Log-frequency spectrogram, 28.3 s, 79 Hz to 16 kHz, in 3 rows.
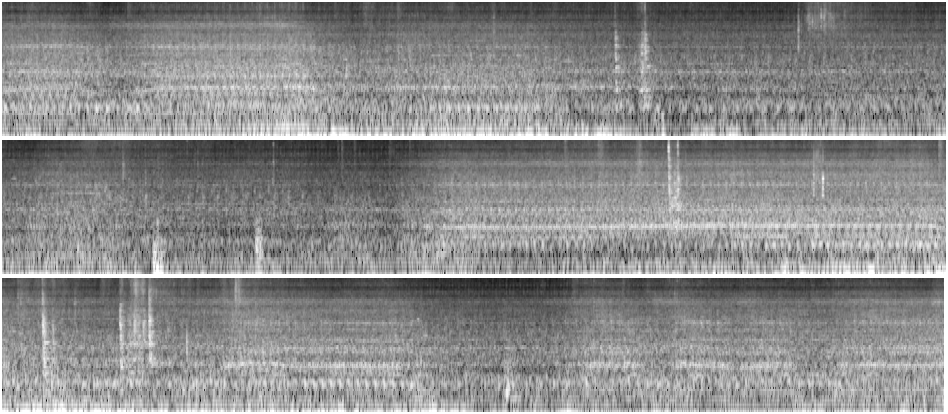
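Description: Modified Dodge Neon's 2.0-litre four-cylinder engine running at low revs, its note rising and falling with the throttle as the car crawls over a rough dirt trail. Occasional short knocks from the car bumping over the ground.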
